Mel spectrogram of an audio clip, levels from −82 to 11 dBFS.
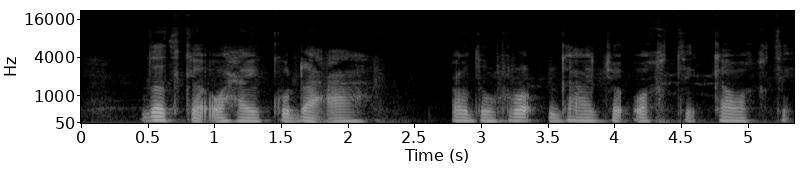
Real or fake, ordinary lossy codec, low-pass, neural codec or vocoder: fake; none; 19.8 kHz; vocoder, 48 kHz, 128 mel bands, Vocos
